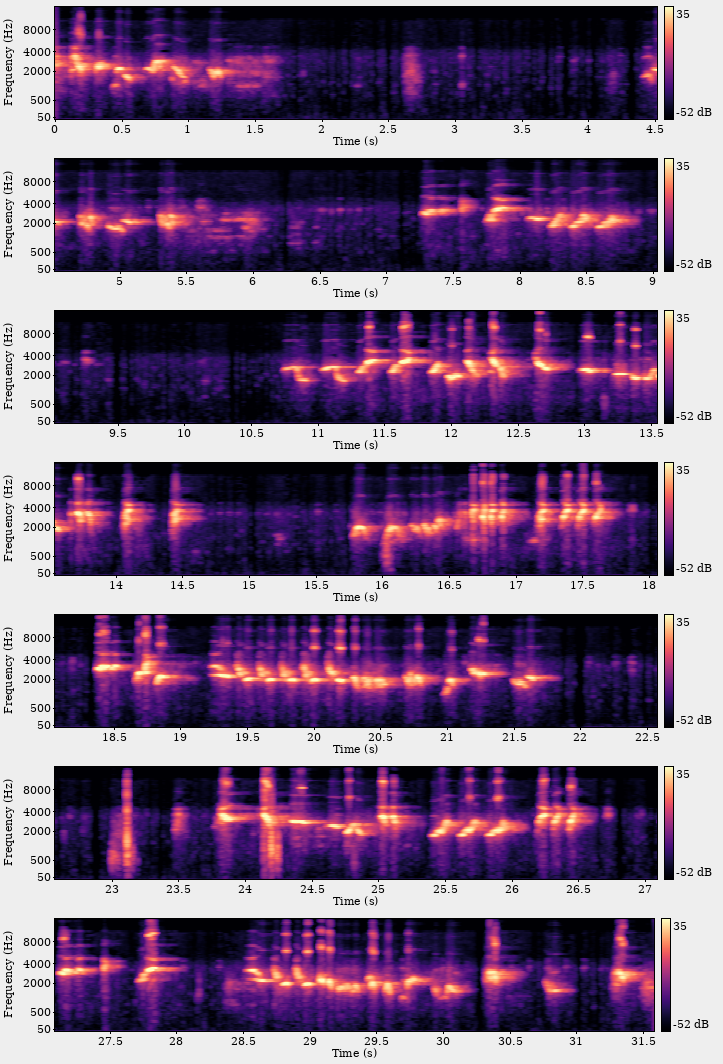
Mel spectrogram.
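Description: Cucak ijo (greater green leafbird) singing in bursts of rapid, high chirping phrases, each one to three seconds long with short pauses between them. Two sharp clicks come a little past the middle.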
